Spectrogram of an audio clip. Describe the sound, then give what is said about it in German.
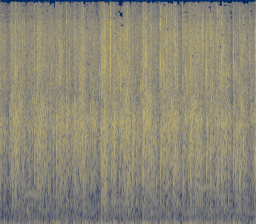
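A live audience at the Frame in Zürich applauds steadily, a dense wash of many hands clapping at an even, fairly loud level throughout, with no voices standing out. “für euch zuhause, die jetzt uns zuhören, gibt es einen Applaus von unserem Live-Publikum, das live vor Ort ist, hier in Zürich im Frame.”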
